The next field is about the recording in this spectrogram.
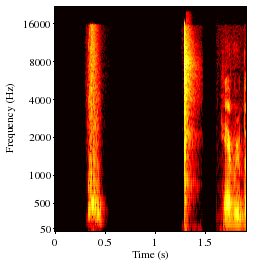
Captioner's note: whoosh, film slate clapping sound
